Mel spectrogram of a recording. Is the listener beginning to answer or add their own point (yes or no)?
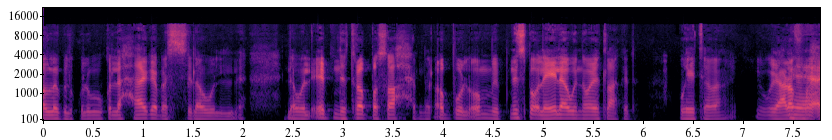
yes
